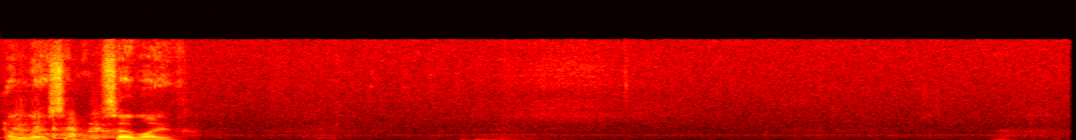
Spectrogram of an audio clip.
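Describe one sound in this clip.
An elderly man speaks calmly and clearly into a microphone, close by.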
